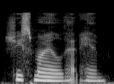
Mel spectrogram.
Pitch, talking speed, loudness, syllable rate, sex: 180 Hz, 210 wpm, -17 LUFS, 5.0 syllables/s, female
